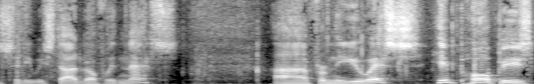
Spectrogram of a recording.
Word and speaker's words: Nas: hip-hop is dead and the pronunciation is nars but you can say nasa if you want to and everybody will understand what you mean uh bills will ring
